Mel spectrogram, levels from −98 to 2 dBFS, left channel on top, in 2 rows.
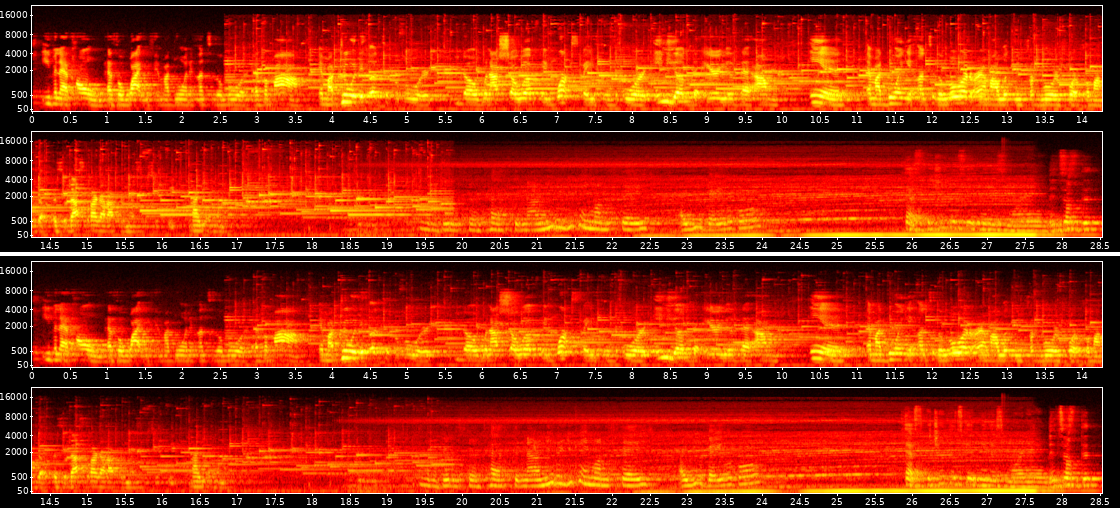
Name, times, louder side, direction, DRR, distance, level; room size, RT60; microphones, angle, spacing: voice 1, 0.1-3.5 3.8-5.3 5.6-9.9 10.4-10.8 11.1-15.6 16.1-16.9, left 3 dB, 55° left, 10 dB, 1.0 m, -21 dB
sound 1, 2.6-19.9, left 8 dB, 40° left, 0.6 m, -30 dB
sound 2, 13.2-27.6, right 1 dB, 15° right, 4.8 m, -33 dB
voice 2, 19.4-24.0 25.7-25.8 28.0-28.2, right 2 dB, 30° right, 6 dB, 0.7 m, -32 dB
voice 3, 25.9-28.4, right 2 dB, 70° right, 3 dB, 2.5 m, -31 dB
23.0 x 14.0 x 3.6 m, 1.3 s
head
